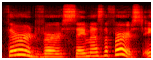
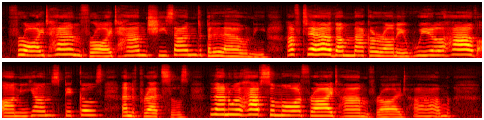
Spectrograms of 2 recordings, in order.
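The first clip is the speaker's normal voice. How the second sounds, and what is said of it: Put-on English accent. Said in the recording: “English accent, a little bit worse.”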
